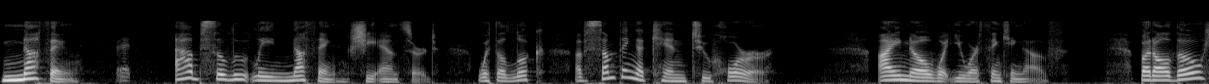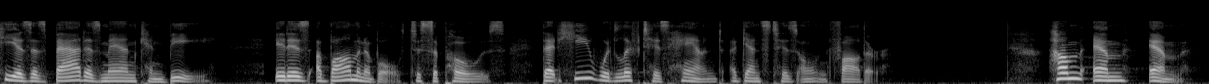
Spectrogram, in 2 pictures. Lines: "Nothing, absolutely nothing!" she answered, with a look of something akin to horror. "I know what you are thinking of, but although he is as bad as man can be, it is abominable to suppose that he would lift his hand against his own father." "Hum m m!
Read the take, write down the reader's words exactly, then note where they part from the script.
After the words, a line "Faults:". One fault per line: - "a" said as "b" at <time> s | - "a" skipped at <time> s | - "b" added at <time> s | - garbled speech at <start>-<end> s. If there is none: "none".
"Nothing, absolutely nothing!" she answered, with a look of something akin to horror. "I know what you are thinking of, but although he is as bad as man can be, it is abominable to suppose that he would lift his hand against his own father." "Hum m m!
Faults:
none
